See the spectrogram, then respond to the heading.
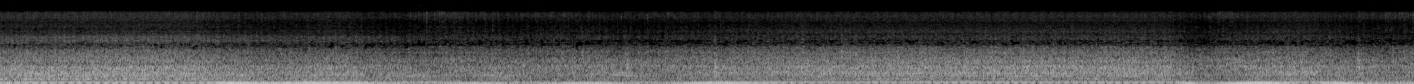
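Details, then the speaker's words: Oshkosh plow truck, engine governed at 2800 RPM, started in winter after sitting a long time, no coolant, borrowed coil and temporary gas tank, full exhaust: deep, loping, fairly even idle with small wavers; running pretty good. "seem to be running pretty good for sitting forever even has a full exhaust on"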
